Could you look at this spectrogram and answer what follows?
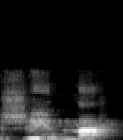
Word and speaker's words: žena: Por exemplo, quando se diz žena, que é mulher em tcheco, a gente pode pensar que seria como GE em português. Então seria žena, G-E-N-A, žena. Então ele tem sempre o som do J.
